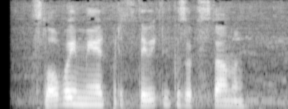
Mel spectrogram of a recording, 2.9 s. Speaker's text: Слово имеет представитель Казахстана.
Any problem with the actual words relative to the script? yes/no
no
